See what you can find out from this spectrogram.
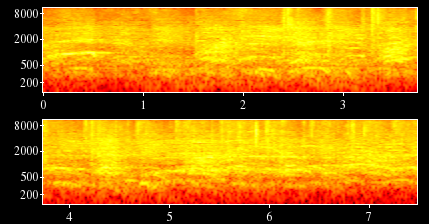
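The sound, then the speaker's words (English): A loud crowd shouts and clamors at a wild Surrey City Council meeting at Surrey City Hall, with many overlapping raised voices and cries forming a dense, continuous roar that swells and dips. “That's not the sound of a protest rally on the front steps of the legislature. That's actually Surrey City Hall last night and a wild meeting of Surrey City Council.”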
